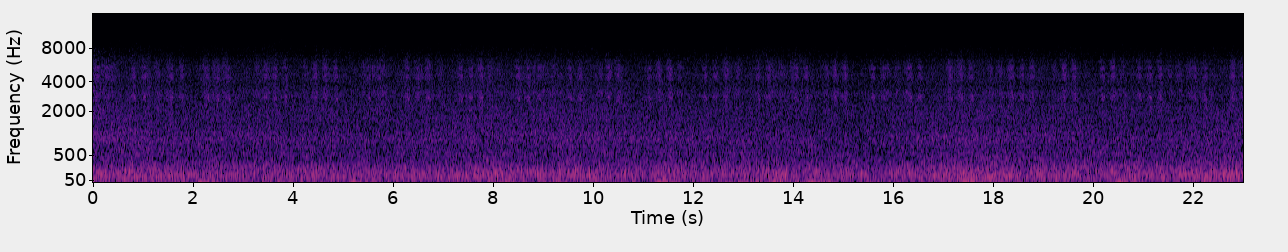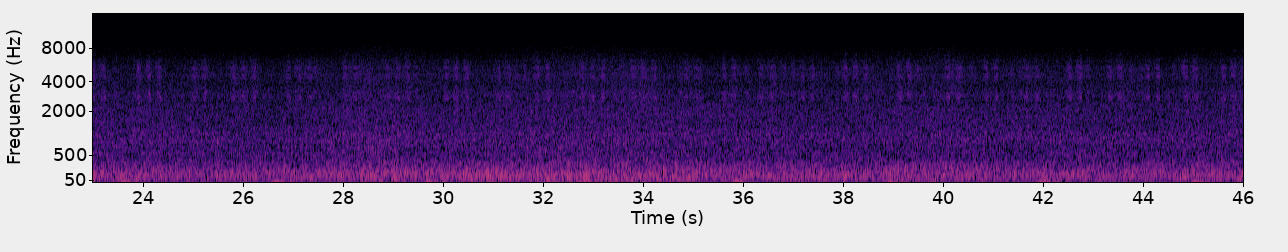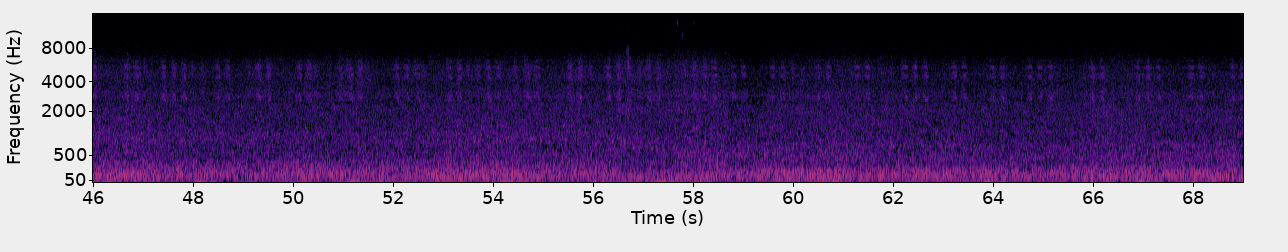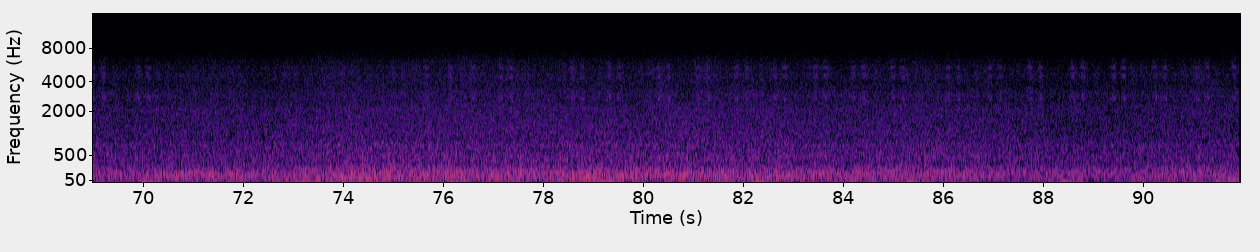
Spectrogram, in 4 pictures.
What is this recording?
night at the beach
This is a recording taken on the shore of Lake Michigan in mid-September late at night. In the background you can hear the low roar of the waves and in the foreground the crickets, cicadas chirping through the night.
cicadas, crickets, dark, lake, michigan, night, summer, water, waves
